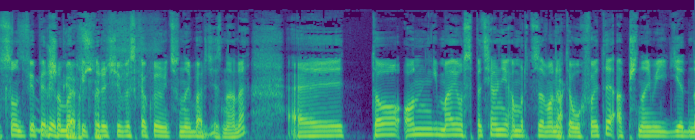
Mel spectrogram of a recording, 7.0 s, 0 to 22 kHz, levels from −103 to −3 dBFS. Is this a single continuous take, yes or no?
yes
